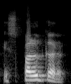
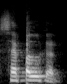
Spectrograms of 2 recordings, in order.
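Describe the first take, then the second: First: The word begins with 'sp', no vowel between. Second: The word begins with 'sep', a vowel after s. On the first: The speaker calls it wrong. "स्पल्कर नहीं" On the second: The speaker calls it right. "सेपल्कर इसका correct correct pronunciation होगा"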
